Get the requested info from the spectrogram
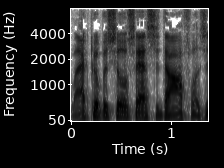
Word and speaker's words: Lactobacillus acidophilus: Lactobacillus acidophilus.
